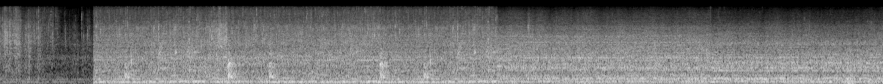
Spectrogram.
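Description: Water sloshes as pieces are stirred by hand.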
